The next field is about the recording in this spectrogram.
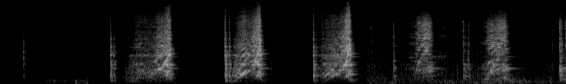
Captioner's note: metal scraping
